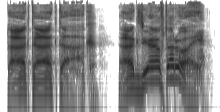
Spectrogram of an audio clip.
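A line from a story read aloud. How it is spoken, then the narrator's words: Booming bass declaration. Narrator (Russian): гулким басом заявил Громила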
